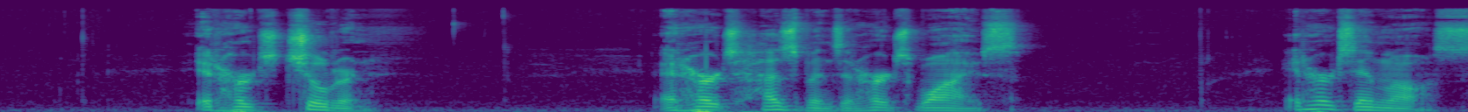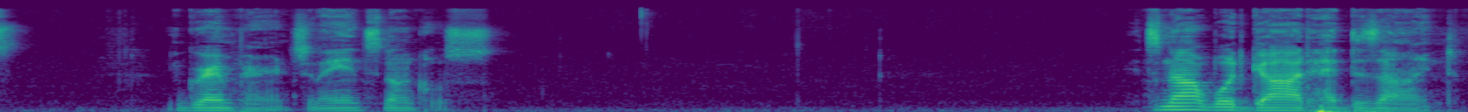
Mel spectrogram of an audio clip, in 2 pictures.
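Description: A middle-aged man speaks calmly and closely into a microphone, in short phrases with pauses.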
